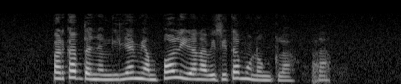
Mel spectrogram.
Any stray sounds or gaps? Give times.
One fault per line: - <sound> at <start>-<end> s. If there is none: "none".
- laugh at 3.1-3.3 s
